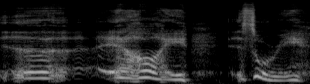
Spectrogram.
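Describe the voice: This put-on character voice is raspy and breathy, set at a fairly high pitch.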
